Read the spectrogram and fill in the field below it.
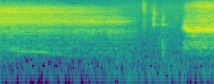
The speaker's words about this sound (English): Take a nice deep inhalation.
